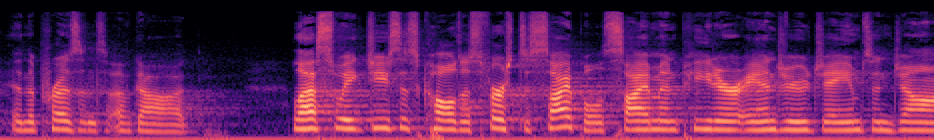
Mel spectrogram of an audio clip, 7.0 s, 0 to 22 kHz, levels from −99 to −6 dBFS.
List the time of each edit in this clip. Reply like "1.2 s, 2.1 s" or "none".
2.2 s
